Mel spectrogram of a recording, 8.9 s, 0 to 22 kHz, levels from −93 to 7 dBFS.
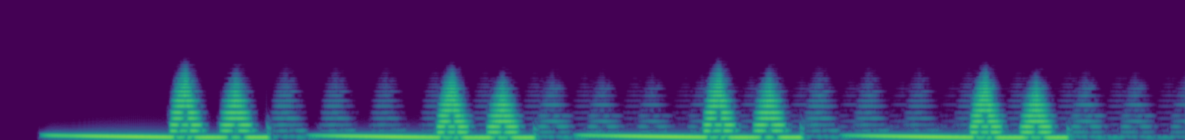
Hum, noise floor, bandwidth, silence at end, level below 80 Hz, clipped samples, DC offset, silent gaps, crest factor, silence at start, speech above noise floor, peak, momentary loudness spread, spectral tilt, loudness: none; -44 dBFS; 2.9 kHz; 0.65 s; -28 dBFS; under 0.1%; under 0.1%; none; 8 dB; 0.3 s; 27 dB; -10 dBFS; 13 LU; -6 dB/octave; -18 LUFS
